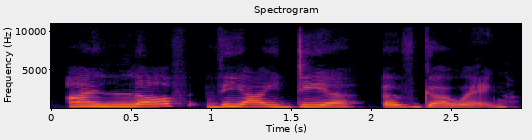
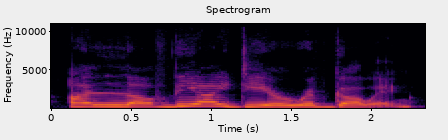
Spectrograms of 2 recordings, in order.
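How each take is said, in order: First: No r sound links idea to of. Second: An r sound links idea to of. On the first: The speaker calls it wrong. "Without the intrusive r" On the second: The speaker calls it right. "With the intrusive r"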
